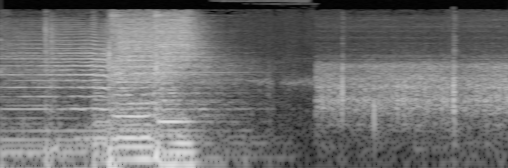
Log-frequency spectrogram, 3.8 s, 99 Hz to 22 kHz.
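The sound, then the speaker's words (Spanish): A loud musical burst fades out, then an old 78 rpm vinyl record starts: a steady surface hiss with scattered clicks and pops, continuous, no voices. “Así empezaban los viejos discos de vinilo que giraban a 78 revoluciones por minuto.”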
